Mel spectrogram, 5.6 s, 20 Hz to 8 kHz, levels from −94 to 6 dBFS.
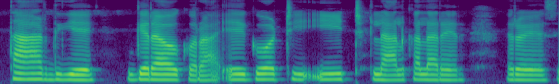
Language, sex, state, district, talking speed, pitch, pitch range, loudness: Bengali, female, Assam, Hailakandi, 120 wpm, 190 Hz, 180-195 Hz, -18 LUFS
